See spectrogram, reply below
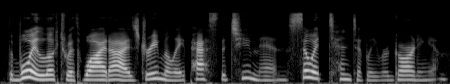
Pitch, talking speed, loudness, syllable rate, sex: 220 Hz, 200 wpm, -20 LUFS, 5.5 syllables/s, female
